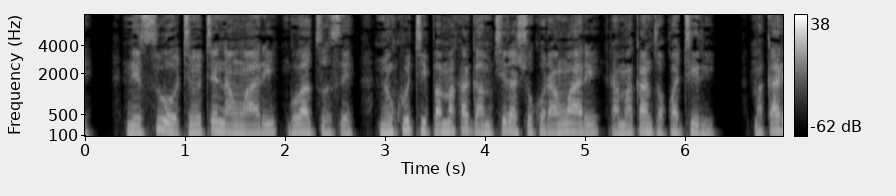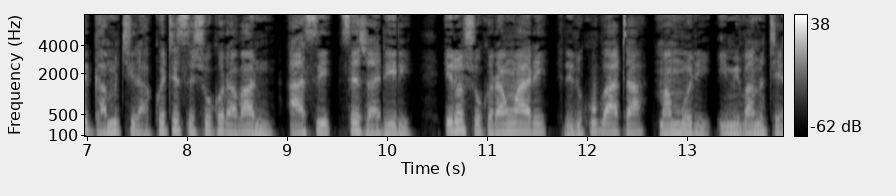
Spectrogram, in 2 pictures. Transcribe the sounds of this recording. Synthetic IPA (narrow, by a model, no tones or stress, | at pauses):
ne̞suwo̞tino̞te̞ndamwaɾiŋɡuʋad͡zo̞ːse̞ | no̞kutipamakaɡʱamut͡ʃiɾaʃo̞ko̞ɾamwaɾiramakanzwakwatiːɾi | makaɾiɡʱamut͡ʃiɾakwe̞te̞se̞ʃo̞ko̞ɾaʋaːn̤uasise̞ʐariːɾiː | ɾo̞ʃo̞ko̞ɾamwaɾiririkuɓatamamuɾiːmiʋano̞te̞ːnda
